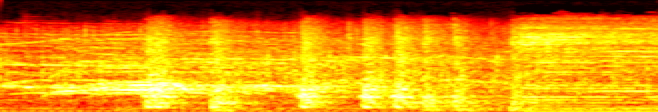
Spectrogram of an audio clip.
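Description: Live rock band playing, with a drum fill of about six hits over a held chord, after which the full band comes back in a little after three seconds.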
